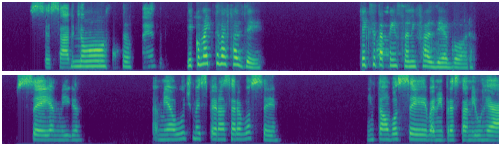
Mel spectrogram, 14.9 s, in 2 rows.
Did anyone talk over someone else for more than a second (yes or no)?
no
